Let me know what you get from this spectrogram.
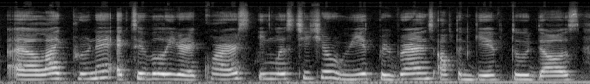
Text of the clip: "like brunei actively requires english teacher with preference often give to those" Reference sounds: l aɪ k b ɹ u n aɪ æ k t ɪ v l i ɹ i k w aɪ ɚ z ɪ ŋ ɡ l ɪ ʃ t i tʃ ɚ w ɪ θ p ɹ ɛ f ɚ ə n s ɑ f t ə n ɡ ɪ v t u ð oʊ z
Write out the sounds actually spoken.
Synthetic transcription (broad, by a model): l aɪ k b ɹ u n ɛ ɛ k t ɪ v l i ɹ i k w aɪ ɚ s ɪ ŋ ɡ l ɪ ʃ t i tʃ ɚ w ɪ p ɹ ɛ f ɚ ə n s ɑ f t ə n ɡ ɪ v t u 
